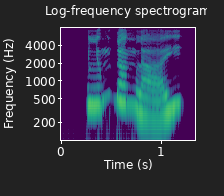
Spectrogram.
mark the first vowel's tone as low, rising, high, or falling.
rising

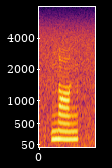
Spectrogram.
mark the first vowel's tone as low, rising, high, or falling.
high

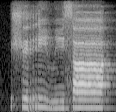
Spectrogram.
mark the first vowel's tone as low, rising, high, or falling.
high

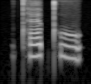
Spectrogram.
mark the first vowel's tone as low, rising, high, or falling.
rising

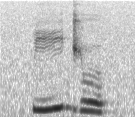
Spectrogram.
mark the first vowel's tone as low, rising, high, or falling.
rising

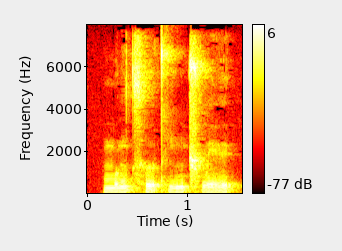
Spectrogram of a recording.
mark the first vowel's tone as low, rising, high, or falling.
rising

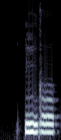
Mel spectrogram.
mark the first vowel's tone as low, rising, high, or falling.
high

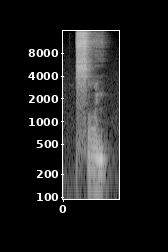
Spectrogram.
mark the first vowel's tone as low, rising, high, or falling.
low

